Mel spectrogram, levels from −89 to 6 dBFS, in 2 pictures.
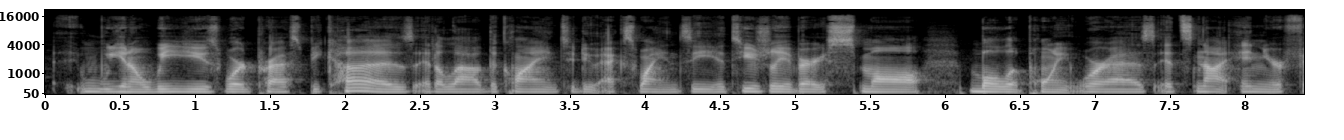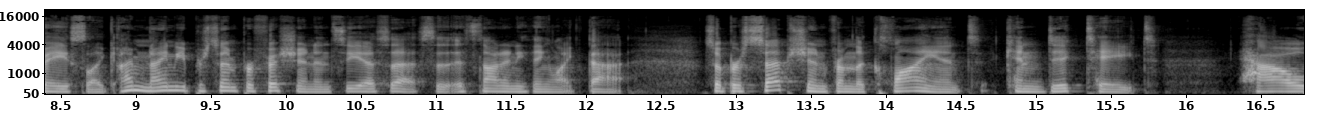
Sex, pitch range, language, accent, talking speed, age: male, 120-140 Hz, English, American, 170 wpm, 20-39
